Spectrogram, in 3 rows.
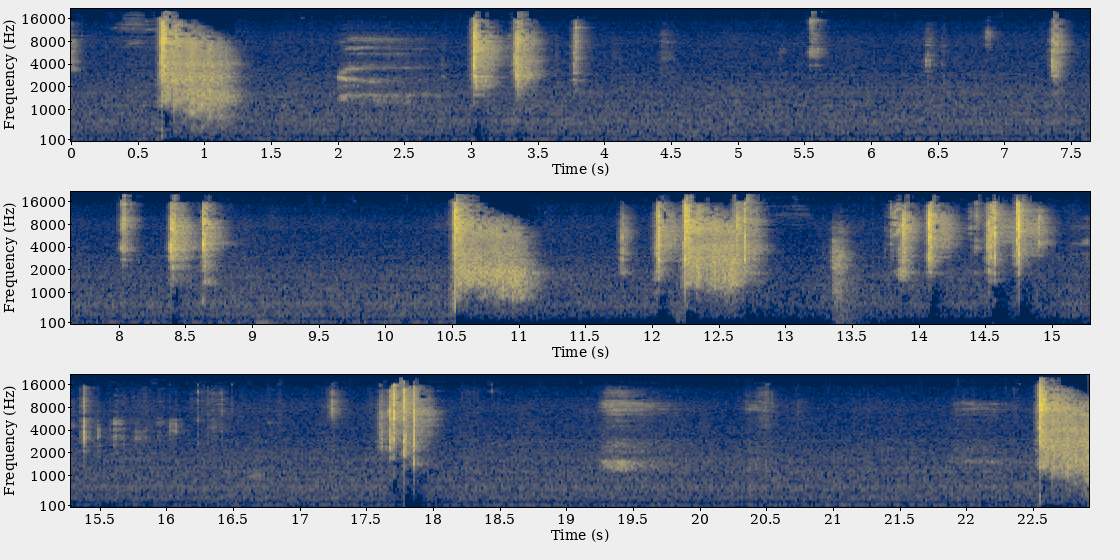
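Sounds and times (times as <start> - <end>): rifle shots: 0.7 - 1.3, 10.5 - 11.2, 12.0 - 12.9, 22.5 - 22.9.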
